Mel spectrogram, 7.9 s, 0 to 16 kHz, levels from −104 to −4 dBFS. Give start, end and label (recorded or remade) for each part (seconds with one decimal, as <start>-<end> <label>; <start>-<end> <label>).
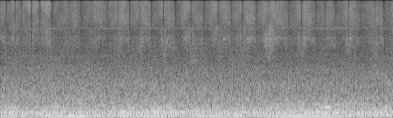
0.0-4.0 recorded; 4.0-5.3 remade; 5.3-7.9 recorded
